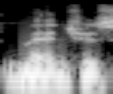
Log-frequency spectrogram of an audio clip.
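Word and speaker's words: Mencius: Just like there's Confucius, this is Mench. And Mench was a disciple or a follower of Confucius.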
